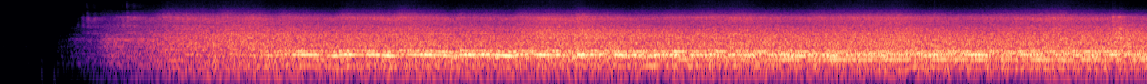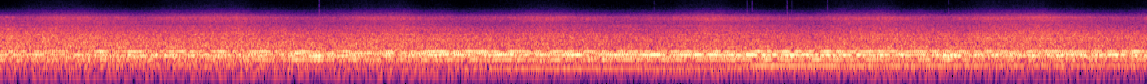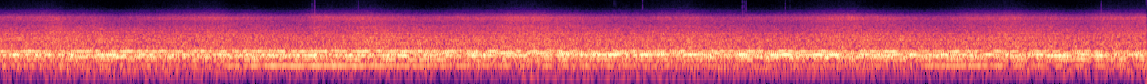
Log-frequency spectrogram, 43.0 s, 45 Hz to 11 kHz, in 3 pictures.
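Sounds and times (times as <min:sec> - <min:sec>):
dark ambient drone: 0:00.9 - 0:43.0.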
